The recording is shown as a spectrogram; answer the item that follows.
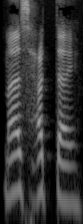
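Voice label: "mashi" ergative plural, Archi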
